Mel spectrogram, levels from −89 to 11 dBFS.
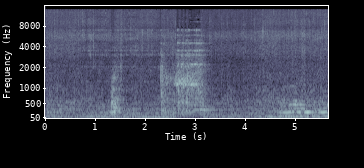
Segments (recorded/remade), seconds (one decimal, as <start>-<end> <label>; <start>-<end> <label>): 0.0-0.7 recorded; 0.7-2.3 remade; 2.3-5.7 recorded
